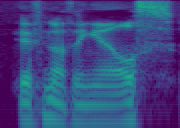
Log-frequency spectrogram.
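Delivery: ordinary delivery, nothing marked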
